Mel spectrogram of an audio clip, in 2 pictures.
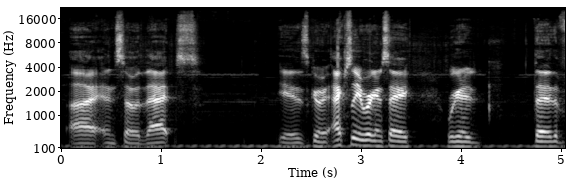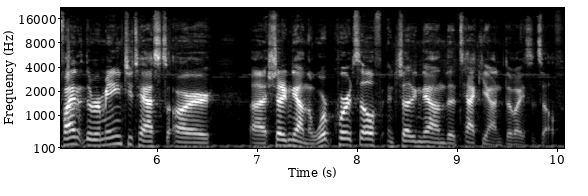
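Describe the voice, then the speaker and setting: Bright-voiced man running a tabletop game. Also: medium pitch, expressive, a little fast. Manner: hesitant, improvising explanations. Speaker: game master. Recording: clear background noise with ambience.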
